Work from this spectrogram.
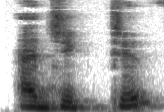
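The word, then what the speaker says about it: adjective: जैसे कि noun, pronoun, एडजेक्टिव, verb, adverb, conjunction, preposition and interjection. ध्यान रहे, यहाँ पे मैंने एडजेक्टिव नहीं कहा, मैंने एडजेक्टिव कहा। डी साइलेंट रहेगा।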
